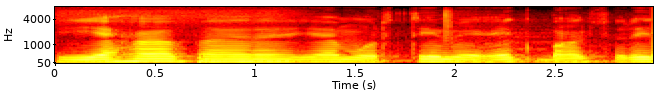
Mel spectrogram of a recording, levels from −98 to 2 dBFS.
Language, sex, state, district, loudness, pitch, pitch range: Hindi, male, Jharkhand, Ranchi, -19 LUFS, 110 Hz, 105-120 Hz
